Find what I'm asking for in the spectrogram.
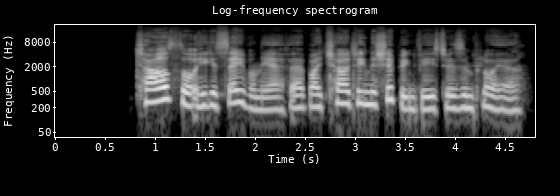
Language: English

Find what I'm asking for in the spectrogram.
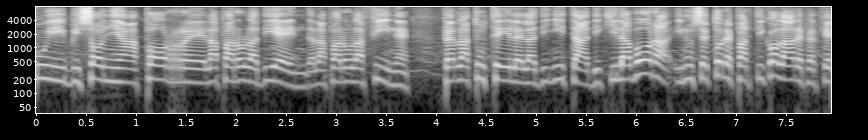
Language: Italian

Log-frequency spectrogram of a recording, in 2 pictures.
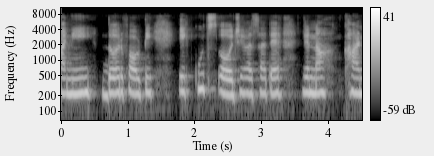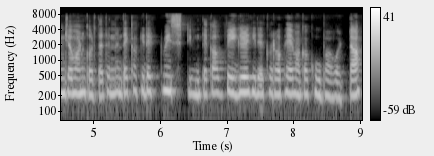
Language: Konkani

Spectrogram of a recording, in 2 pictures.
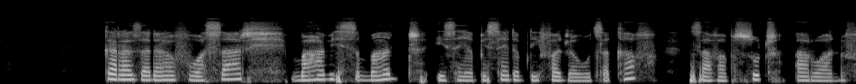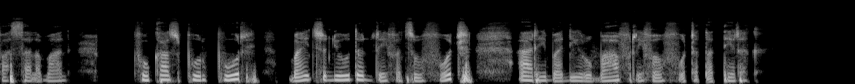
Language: Malagasy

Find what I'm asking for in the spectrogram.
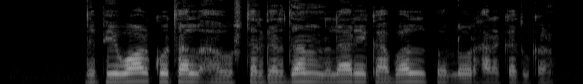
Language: Pashto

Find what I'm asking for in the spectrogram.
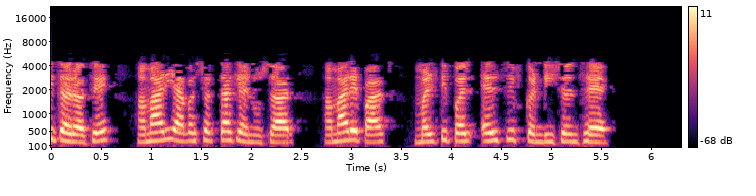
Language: Hindi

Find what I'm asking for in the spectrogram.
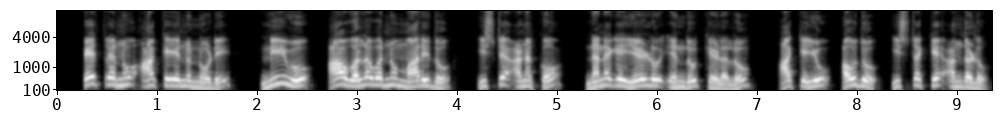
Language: Kannada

